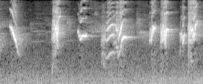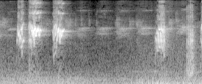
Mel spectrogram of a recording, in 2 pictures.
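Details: Black-winged starling singing energetically in captivity, used as a lure for a silent bird; loud grating chatter notes mixed with short whistles, about one per second, with a brief quiet gap before the final notes.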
